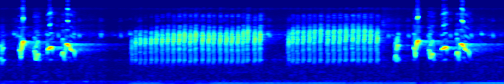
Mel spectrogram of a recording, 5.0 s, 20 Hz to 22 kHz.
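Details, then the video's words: Caged bulbul kept as a decoy bird, recorded 18 December 2021: short, bright whistled phrases at the start and end frame a long stretch of loud, rapidly pulsed buzzing from another creature. "เสียงนกดอกแตงEp.93 Birds sounds #นกต่อเจ้าเพชร Suara merbah lekir"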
